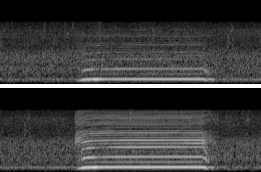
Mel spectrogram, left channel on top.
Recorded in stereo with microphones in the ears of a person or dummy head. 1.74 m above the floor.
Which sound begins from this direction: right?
A phone buzzing, at 0.8 s.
